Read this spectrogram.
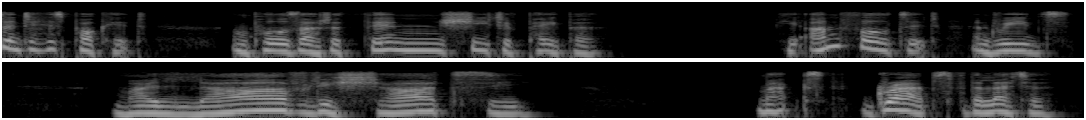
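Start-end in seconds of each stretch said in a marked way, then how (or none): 6.0-8.1 slow, drawn-out mock tender reading; mock romantic reading. Fritz to Max, reading his love letter in mock romance. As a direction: savour each word to mock him.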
